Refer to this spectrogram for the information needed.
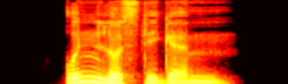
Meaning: strong dative masculine/neuter singular of unlustig
- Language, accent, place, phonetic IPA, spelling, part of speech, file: German, Germany, Berlin, [ˈʊnlʊstɪɡəm], unlustigem, adjective, De-unlustigem.ogg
